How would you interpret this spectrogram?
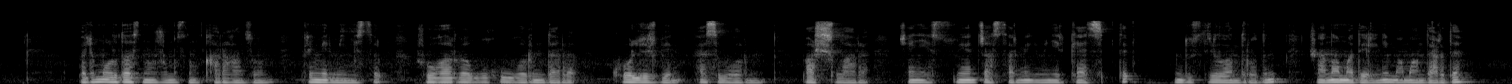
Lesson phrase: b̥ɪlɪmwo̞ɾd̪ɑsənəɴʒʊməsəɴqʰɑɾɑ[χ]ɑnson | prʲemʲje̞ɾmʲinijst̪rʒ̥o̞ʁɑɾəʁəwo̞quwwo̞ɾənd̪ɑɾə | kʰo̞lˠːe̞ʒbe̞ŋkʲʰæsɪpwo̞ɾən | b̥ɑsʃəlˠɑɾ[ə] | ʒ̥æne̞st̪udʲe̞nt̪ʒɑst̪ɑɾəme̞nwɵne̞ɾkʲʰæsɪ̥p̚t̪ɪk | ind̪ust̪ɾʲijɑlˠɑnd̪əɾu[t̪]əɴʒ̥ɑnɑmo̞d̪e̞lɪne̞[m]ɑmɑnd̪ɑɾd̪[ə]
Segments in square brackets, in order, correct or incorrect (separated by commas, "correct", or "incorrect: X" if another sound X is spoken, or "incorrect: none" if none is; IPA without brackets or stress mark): incorrect: ʁ, correct, incorrect: d̪, correct, correct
